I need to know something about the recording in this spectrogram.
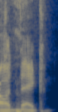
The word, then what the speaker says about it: Ardbeg: I'll just correct Ardbeg. Well, you know me. I'm never going to pronounce anything right.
